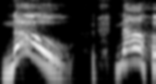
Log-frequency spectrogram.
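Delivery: loud, swooping no; mock refusal. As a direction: blurt a big comic refusal. Answers in the quoted sketch.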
